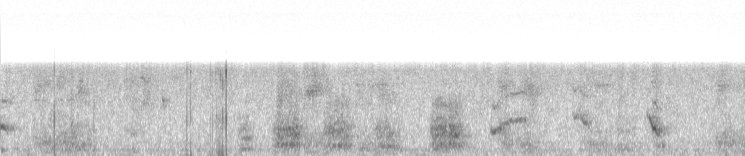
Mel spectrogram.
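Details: Dachshund puppies in a litter, recorded on a phone: faint, scattered high squeaks and soft whimpers, short and irregular, over a quiet indoor background with occasional rustling.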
